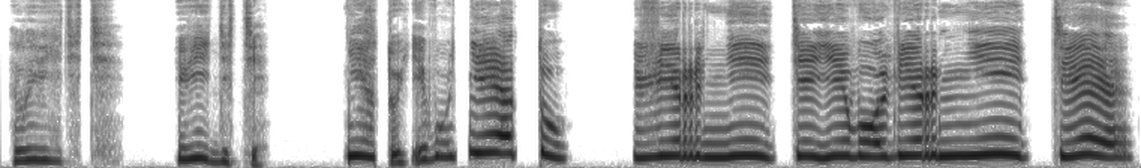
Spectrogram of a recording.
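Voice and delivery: high shrill wail, building and stretching out the last pleas; the secretary shrieks for her boss back, wringing her hands; shrieking cry. A narrator's reading. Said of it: "взвизгнула ... вскричала".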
